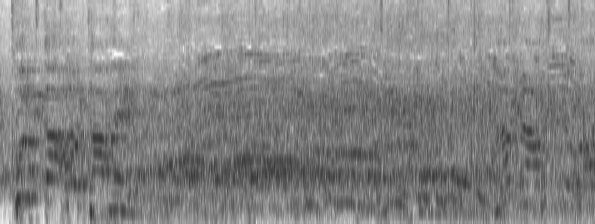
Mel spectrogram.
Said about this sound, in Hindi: अच्छा हमको ताली बजाने की गुजारिश है।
